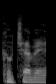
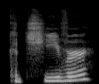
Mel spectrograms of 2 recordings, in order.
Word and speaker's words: Kochevar: But it's I believe it's called, it's the at least the way I have been saying is like Kochevar, and so the south of Slovenia, that region.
